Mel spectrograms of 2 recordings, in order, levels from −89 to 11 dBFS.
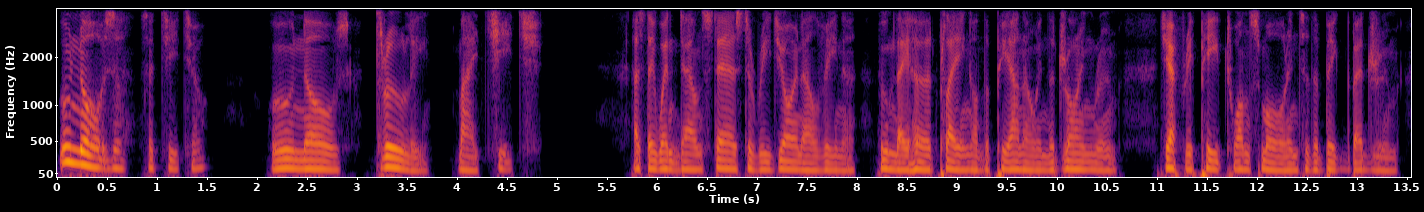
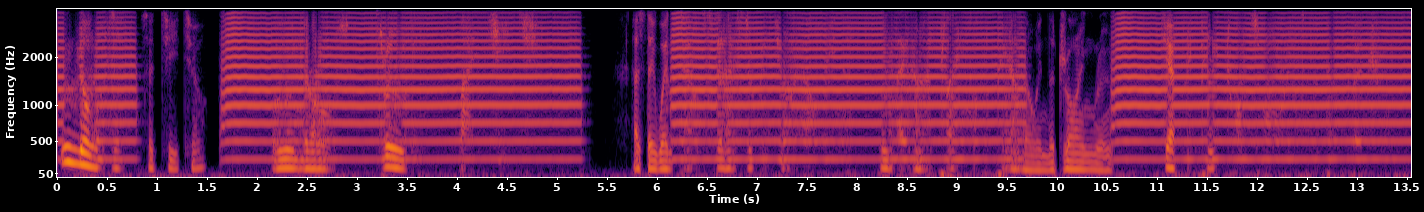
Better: first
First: none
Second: noise reduction (neural diffusion model UNIVERSE++)

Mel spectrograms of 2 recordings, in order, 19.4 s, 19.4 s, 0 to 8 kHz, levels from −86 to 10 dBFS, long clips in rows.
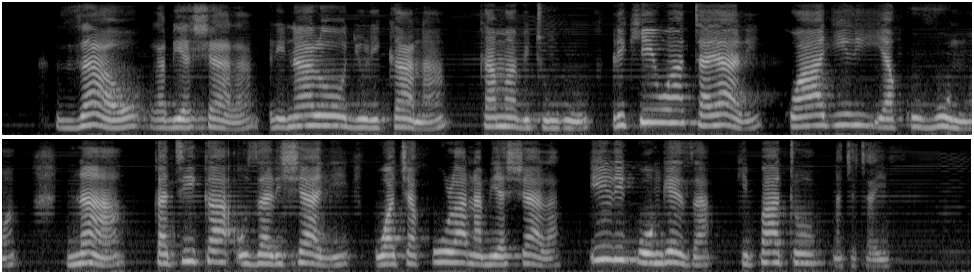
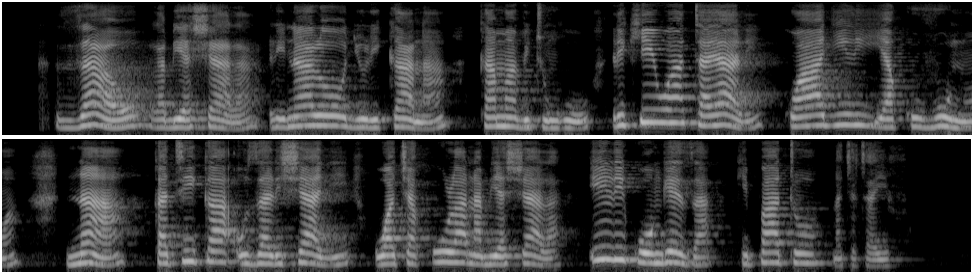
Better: second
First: noise reduction (neural separator model SepFormer DNS4)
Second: none

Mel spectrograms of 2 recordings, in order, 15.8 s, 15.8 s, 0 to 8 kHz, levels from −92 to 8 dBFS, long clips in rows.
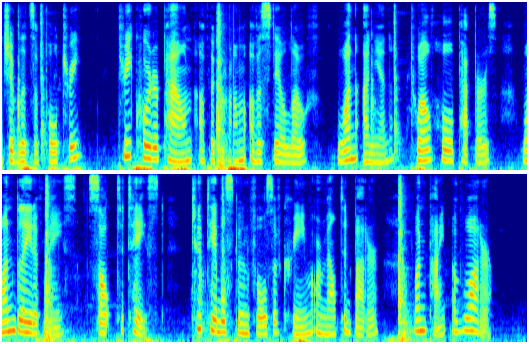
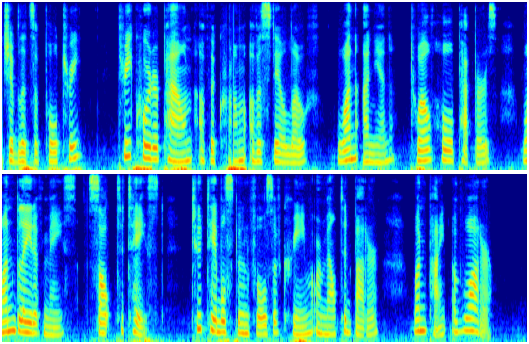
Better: second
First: background sound (Car); 14 dB below the speech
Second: none

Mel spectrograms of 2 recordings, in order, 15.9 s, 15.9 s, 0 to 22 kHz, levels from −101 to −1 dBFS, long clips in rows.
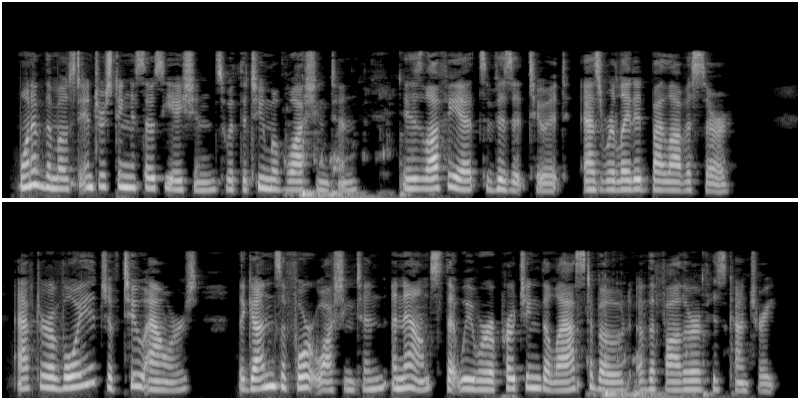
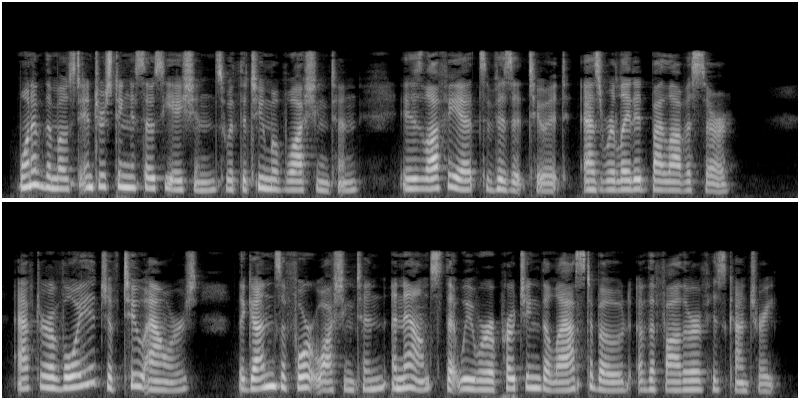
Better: second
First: noise reduction (classical method Wiener filter)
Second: none

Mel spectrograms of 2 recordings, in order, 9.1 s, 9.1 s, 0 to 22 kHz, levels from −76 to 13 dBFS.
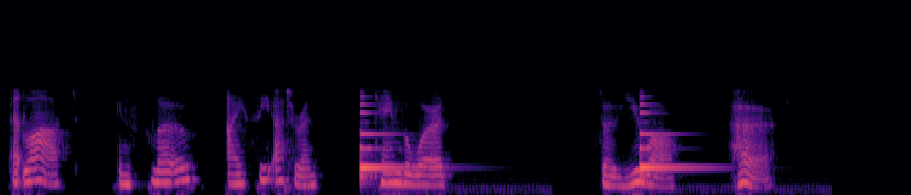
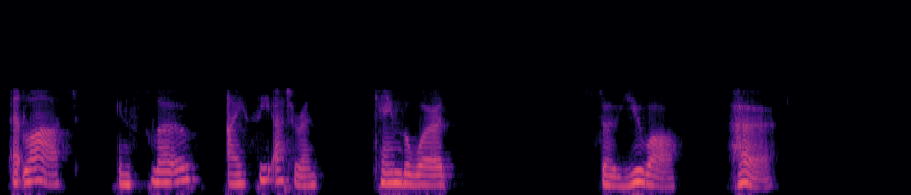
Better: second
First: background sound (Plucked string instrument); 3 dB above the speech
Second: none

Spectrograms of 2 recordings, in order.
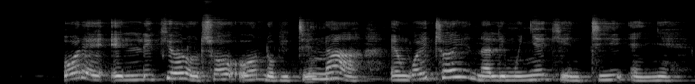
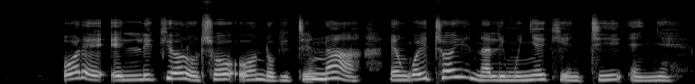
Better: second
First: room echo; dies away in 0.7 s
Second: none

